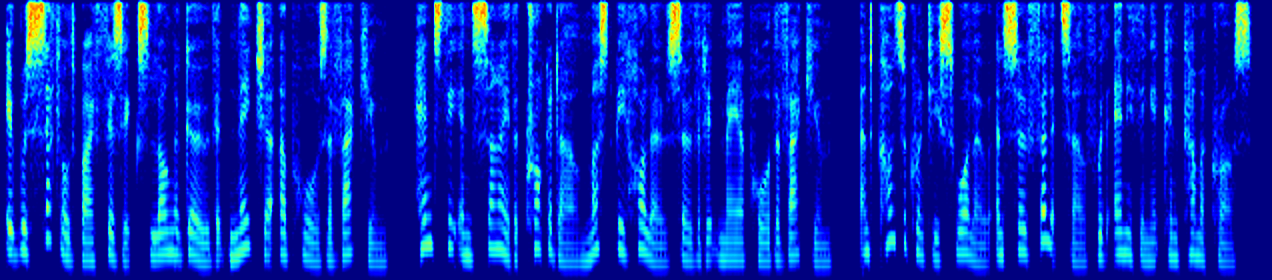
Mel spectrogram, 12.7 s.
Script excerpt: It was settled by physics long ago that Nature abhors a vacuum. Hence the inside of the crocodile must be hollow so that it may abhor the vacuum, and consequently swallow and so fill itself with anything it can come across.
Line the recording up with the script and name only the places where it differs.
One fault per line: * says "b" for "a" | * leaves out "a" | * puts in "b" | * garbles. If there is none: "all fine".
* leaves out "of"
